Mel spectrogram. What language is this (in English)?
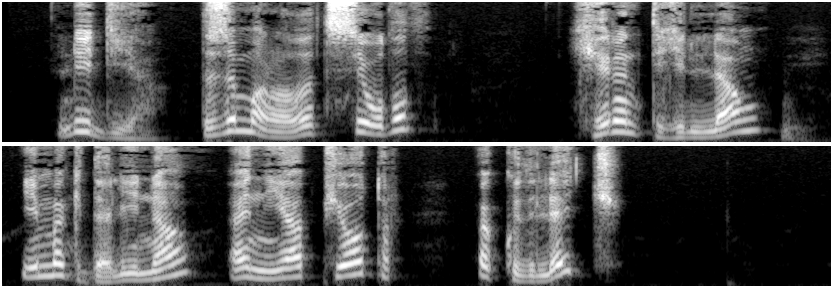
Kabyle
